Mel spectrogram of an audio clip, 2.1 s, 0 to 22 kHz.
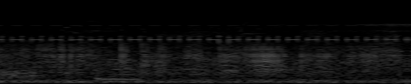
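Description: Spectra Precision HL450 laser receiver beeping quickly and evenly, a thin high-pitched beep. A fast beep on this kind of receiver is its signal that it sits above the rotary laser's beam, off grade.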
